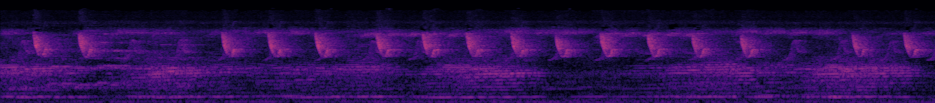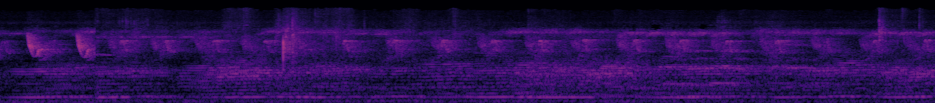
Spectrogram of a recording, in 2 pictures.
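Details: Rainy-season frog chorus with fast runs of sharp, high clicking notes, quickest in the opening seconds and then spacing out. A continuous low hum and a thick wash of background callers run beneath.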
